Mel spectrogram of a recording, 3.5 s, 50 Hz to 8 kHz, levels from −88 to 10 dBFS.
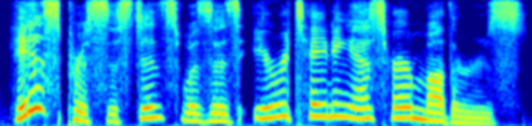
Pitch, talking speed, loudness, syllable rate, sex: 220 Hz, 135 wpm, -19 LUFS, 4.8 syllables/s, female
